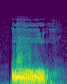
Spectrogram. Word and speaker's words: aux: Okay, so you can see that here you combine a plus les and you will get this aux, okay, and then phonetically you produce it or you pronounce it o.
